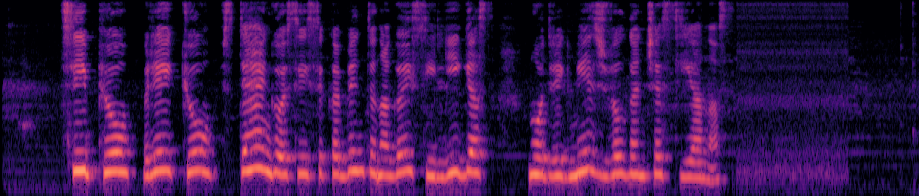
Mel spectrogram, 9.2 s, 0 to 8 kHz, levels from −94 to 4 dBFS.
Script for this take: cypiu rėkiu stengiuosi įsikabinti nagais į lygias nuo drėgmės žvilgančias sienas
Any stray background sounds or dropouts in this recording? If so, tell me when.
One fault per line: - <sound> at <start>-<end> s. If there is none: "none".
none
